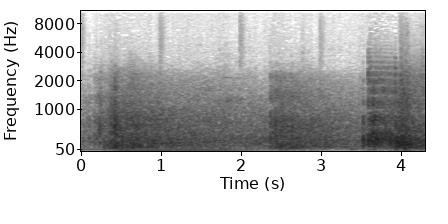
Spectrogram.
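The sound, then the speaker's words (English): Phosphorus bombs exploding over Douma in Eastern Ghouta: deep, rolling booms with long rumbling tails, a few of them in succession, the last one sharper and louder. “That effect was caused by phosphorus bombs being launched by the Assad government. The bombing of Bashar Assad forces Douma city, Eastern Ghouta.”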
